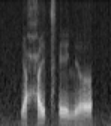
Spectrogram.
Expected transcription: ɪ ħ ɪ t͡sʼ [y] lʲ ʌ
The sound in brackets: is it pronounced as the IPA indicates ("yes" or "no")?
no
